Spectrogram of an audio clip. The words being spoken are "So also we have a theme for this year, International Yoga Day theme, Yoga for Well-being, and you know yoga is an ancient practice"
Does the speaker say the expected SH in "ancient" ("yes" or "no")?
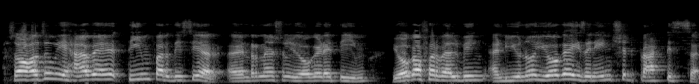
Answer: yes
